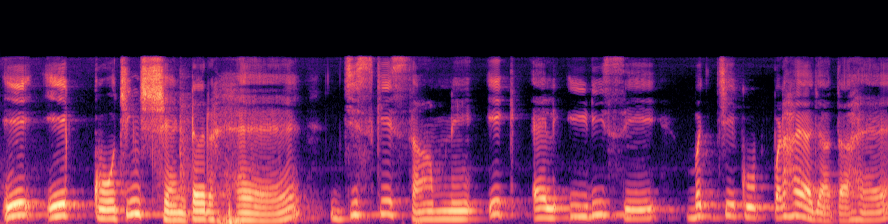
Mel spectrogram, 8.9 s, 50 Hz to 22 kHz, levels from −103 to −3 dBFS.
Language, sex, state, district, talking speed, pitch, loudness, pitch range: Hindi, male, Odisha, Sambalpur, 100 wpm, 170 Hz, -17 LUFS, 145-205 Hz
